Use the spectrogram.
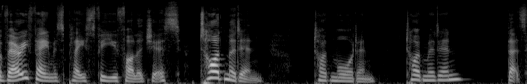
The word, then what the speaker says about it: Todmorden: So now we go to a very famous place for ufologists, Todmorden, that's how they say it in West Yorkshire, is known as UFO Alley.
